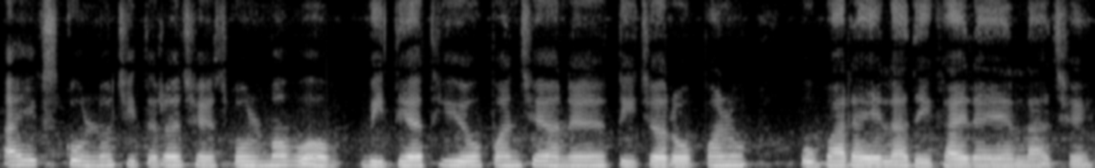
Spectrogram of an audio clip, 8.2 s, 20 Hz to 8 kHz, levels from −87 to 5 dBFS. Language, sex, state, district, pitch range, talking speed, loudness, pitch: Gujarati, female, Gujarat, Gandhinagar, 190-210 Hz, 140 wpm, -17 LUFS, 200 Hz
